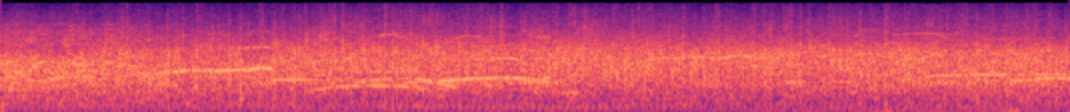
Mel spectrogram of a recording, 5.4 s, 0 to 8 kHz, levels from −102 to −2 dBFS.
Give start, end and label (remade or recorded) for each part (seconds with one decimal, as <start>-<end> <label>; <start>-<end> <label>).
0.0-5.4 recorded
